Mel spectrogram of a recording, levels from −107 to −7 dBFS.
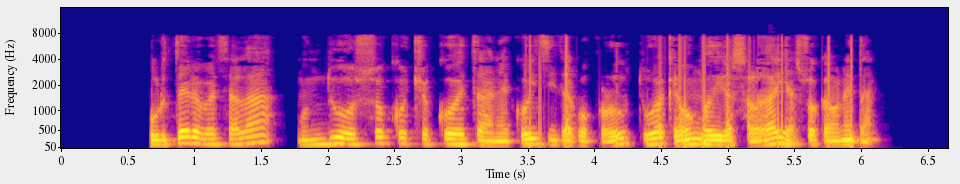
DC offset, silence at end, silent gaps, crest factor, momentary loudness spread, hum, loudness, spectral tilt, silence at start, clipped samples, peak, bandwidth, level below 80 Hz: under 0.1%; 0.55 s; 1.69-1.77 s; 14 dB; 8 LU; none; -14 LUFS; -8 dB/octave; 0.65 s; under 0.1%; 0 dBFS; 7.8 kHz; -40 dBFS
